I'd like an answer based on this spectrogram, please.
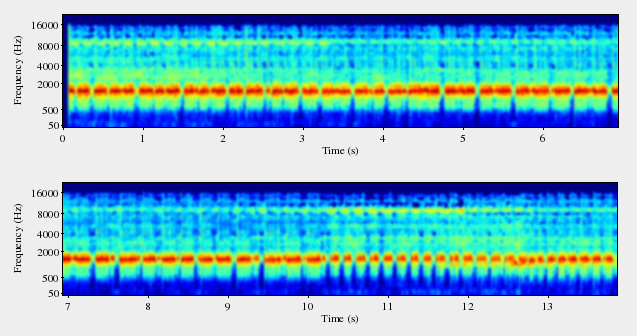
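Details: Frogs calling at night, a dense mid-pitched croaking chorus of rapid, overlapping pulses that runs on without a break, turning choppier and more clearly separated toward the end.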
